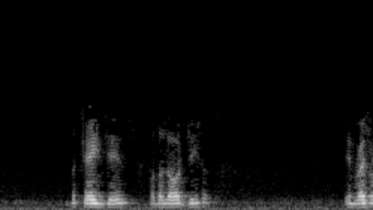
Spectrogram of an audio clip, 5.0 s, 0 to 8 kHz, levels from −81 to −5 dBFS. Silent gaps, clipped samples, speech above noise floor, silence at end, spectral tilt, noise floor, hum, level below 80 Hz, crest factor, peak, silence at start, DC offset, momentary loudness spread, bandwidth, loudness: none; under 0.1%; 30 dB; 0 s; -11 dB/octave; -56 dBFS; none; -58 dBFS; 22 dB; -8 dBFS; 0.95 s; under 0.1%; 18 LU; 3.6 kHz; -27 LUFS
